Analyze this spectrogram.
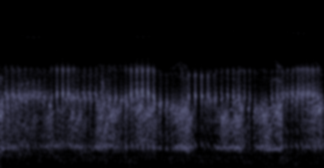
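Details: Dense chorus of wild frogs, rapid pulsed croaks repeating irregularly, around a hundred per minute, layered over a continuous buzzy background of further callers.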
